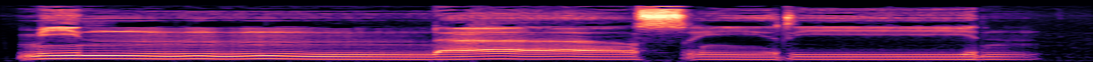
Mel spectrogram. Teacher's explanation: Maka cara membacanya kita idghamkan kemudian kita ghunahkan. Jadi di bagian minnya itu suaranya itu kita tahan. Kita panjangkan sejenak sepanjang dua harakat. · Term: idgham bighunah, idgham bi gunnah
